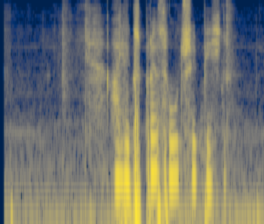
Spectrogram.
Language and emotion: Russian, neutral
